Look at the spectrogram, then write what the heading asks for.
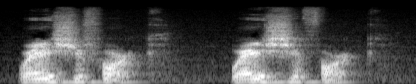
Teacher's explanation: This Z and Y, they mix to become a J sound. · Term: palatalization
